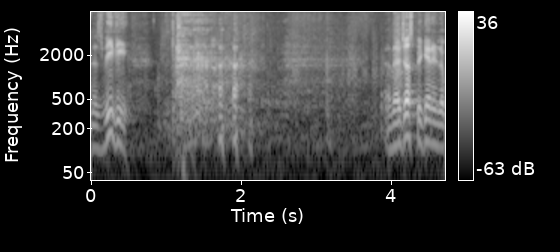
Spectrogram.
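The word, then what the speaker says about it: Vevay: couple of years ago and discovered the local pronunciation is Vivi and they're just beginning to wake up to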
